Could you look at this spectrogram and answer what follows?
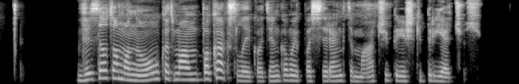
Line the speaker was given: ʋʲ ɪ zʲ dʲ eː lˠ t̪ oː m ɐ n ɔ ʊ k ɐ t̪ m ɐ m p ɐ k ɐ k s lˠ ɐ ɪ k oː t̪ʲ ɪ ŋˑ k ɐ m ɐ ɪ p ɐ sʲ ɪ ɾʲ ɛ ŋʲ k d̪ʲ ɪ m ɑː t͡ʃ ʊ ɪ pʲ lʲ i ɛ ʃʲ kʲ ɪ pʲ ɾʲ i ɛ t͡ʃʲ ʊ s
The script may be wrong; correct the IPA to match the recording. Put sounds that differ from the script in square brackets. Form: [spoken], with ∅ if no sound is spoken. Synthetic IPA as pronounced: ʋʲ ɪ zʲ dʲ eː lˠ t̪ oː m ɐ n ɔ ʊ k ɐ t̪ m ɐ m p ɐ k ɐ k s lˠ ɐ ɪ k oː t̪ʲ ɪ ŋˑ k ɐ m ɐ ɪ p ɐ sʲ ɪ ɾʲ ɛ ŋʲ k [t̪ʲ] ɪ m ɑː t͡ʃ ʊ ɪ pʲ [ɾʲ] i ɛ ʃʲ kʲ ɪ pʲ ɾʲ i ɛ t͡ʃʲ ʊ s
